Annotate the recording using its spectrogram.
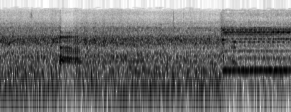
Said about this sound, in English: Kind of you can get a sense of what the road sounds like as we ride along in the car.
